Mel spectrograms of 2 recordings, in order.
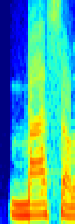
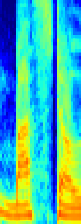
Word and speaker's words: bustle: apostle, bristle, slash, bustle, বাসল, আমরা কি বলি বাস্টল না, তারপরেরটা castle, ক্যাসল, আমরা কি বলি ক্যাস্টল না, এটা হবে ক্যাসল।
